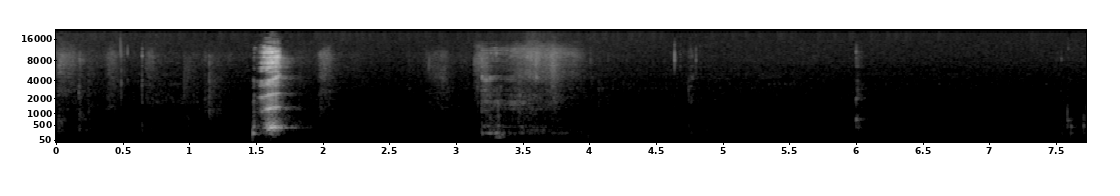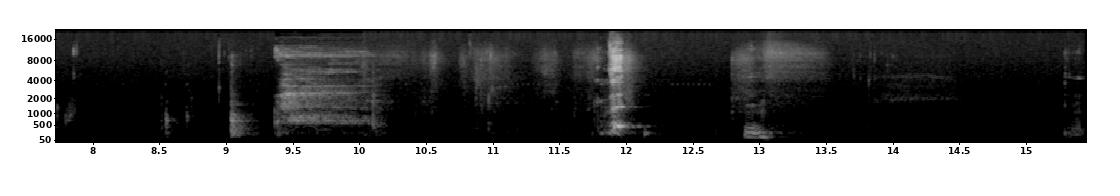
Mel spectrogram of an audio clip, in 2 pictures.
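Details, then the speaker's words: Person with hiccups: sharp, abrupt gulping catches recur several times between quiet pauses, with breaths and faint room noise. "video um hiccups um i i think i'll get some glass of water and it might help with the hiccups"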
